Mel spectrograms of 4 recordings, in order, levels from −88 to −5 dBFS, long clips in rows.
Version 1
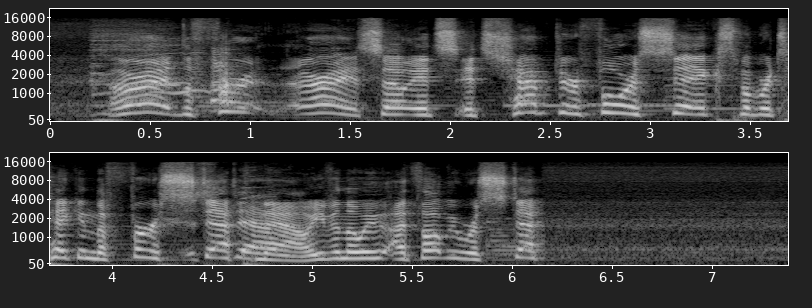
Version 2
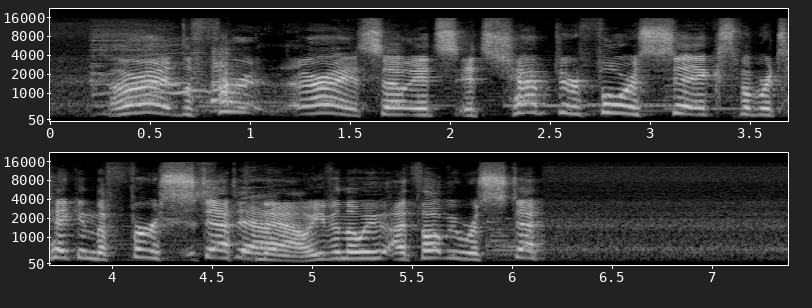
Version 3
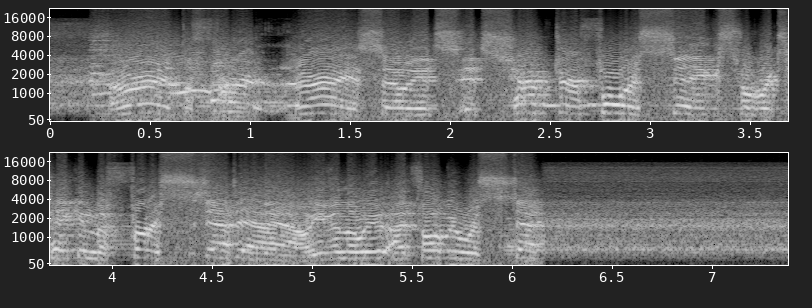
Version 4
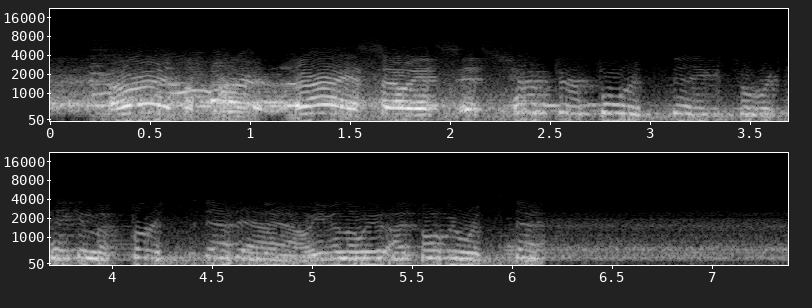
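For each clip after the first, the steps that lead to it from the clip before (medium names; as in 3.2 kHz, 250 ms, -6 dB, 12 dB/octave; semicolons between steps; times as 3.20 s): high-pass 440 Hz 12 dB/octave
overdrive pedal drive 35 dB, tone 1.7 kHz, clips at -8.5 dBFS; trim +1 dB
low-pass sweep 590 Hz -> 250 Hz, 1.89–2.81 s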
